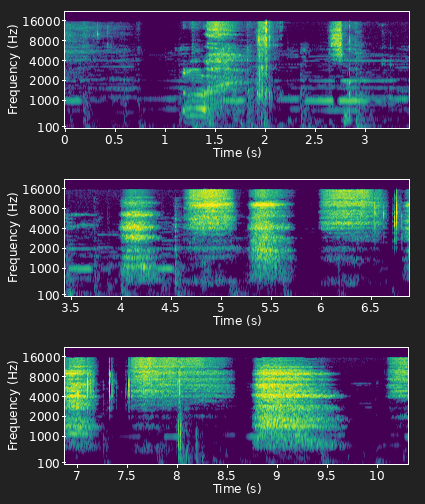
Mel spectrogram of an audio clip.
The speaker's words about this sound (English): That's some breathing.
